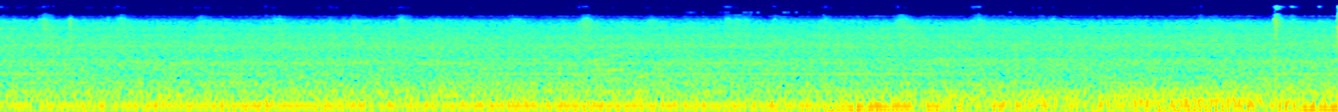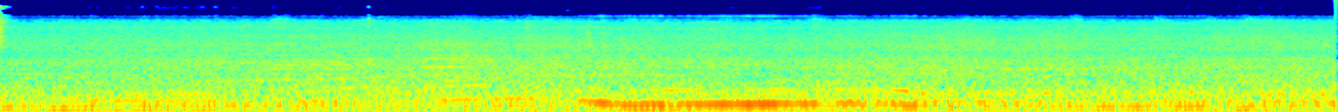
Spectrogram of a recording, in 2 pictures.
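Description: Street traffic: a low, steady engine hum that swells louder for a few seconds about three-quarters of the way through.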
